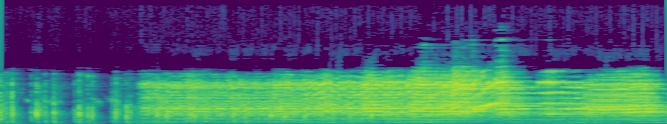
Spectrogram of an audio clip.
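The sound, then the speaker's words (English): A few quick hoof clip-clops, then a long, loud horse whinny with shifting pitch that carries on for several seconds, prominent with no talking. “It was up to the horses, and I had the best.”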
